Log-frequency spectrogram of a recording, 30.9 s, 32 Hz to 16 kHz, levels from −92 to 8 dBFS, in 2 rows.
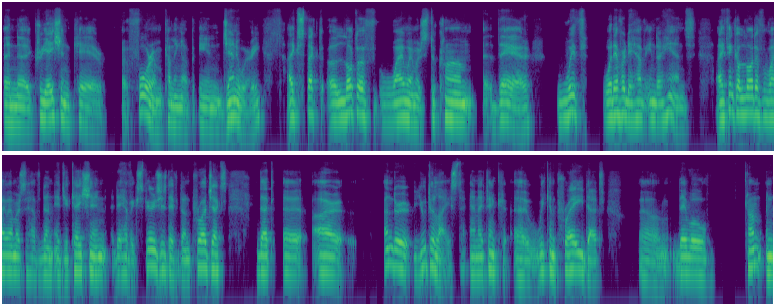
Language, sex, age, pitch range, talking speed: English, male, 50-69, 115-135 Hz, 115 wpm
